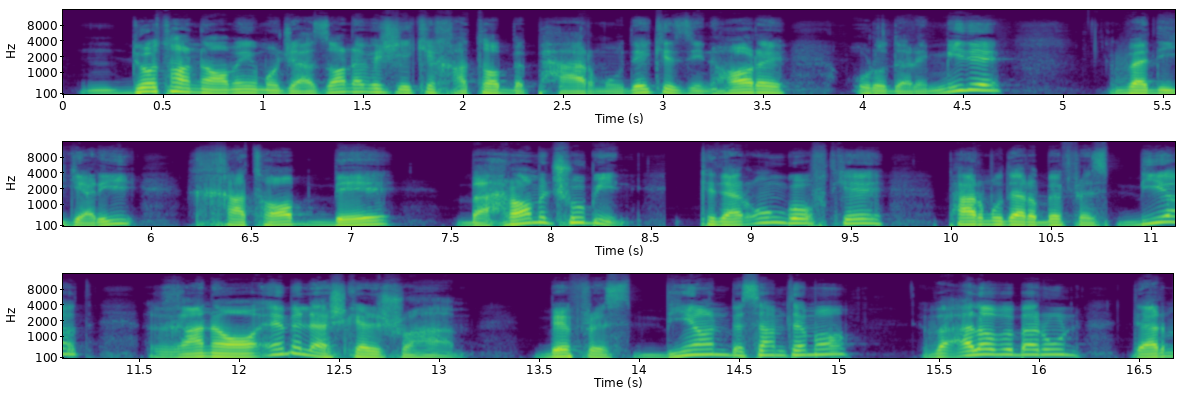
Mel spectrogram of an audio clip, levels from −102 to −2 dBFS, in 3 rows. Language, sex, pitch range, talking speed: Persian, male, 110-155 Hz, 155 wpm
